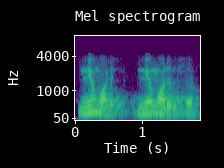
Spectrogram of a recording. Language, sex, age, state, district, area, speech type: Marathi, male, 18-30, Maharashtra, Kolhapur, urban, conversation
